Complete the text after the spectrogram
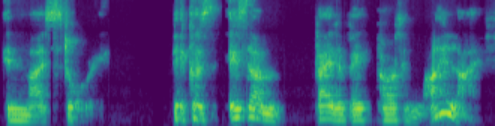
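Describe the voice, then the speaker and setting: A man with a South African accent and a fairly low, husky voice talks in a reflective interview. He sounds earnest and opinionated, and tends to act out the exchanges he quotes. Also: animated, takes it slowly, sharp tone, poor audio. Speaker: writer and documentary maker being interviewed.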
